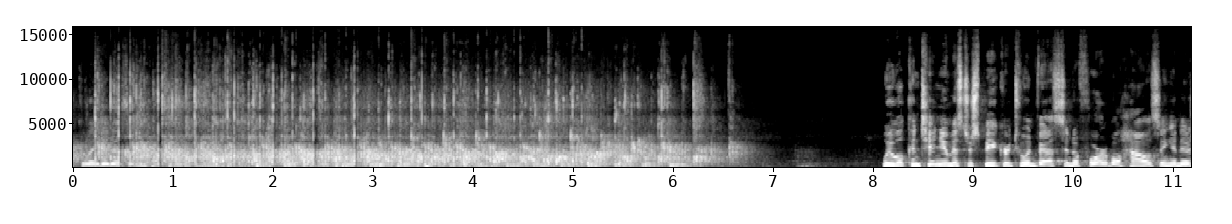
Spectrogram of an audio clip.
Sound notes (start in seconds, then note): 4.0 applause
